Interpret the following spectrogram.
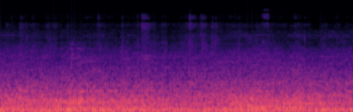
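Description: Street ambience of a market walkway: a steady low rumble with indistinct voices in the background.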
